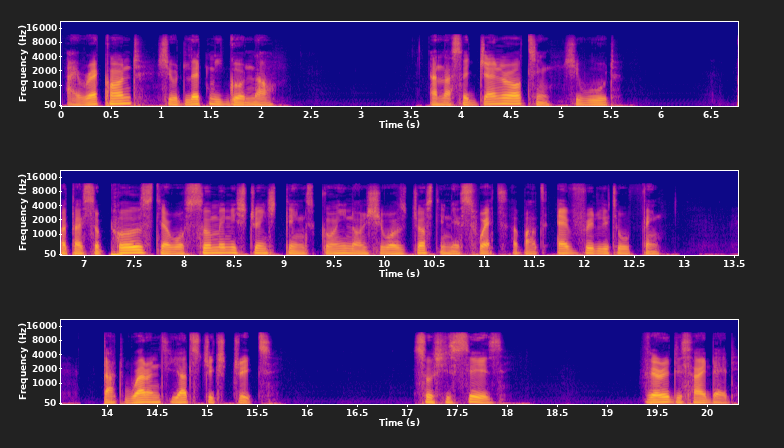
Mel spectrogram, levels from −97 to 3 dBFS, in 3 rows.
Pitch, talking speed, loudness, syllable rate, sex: 100 Hz, 135 wpm, -20 LUFS, 4.4 syllables/s, male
